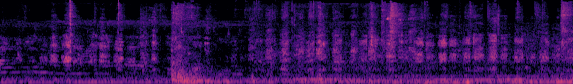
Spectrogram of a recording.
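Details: Large female Boerboel, a livestock and homestead protector, panting steadily: rapid breathy bursts repeating in a quick rhythm across the recording, with a louder gust of breath near the two-second mark and low background rumble.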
